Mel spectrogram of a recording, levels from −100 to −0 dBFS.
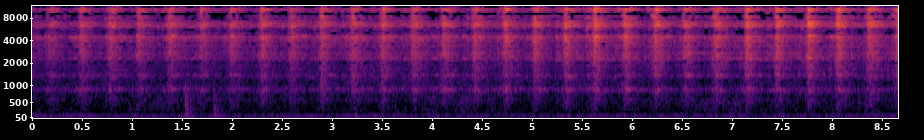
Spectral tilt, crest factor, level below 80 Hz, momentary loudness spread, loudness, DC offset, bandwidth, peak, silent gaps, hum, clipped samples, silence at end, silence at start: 5.5 dB/octave; 24 dB; -90 dBFS; 9 LU; -35 LUFS; under 0.1%; 11.5 kHz; -14 dBFS; none; none; under 0.1%; 0 s; 0 s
